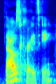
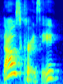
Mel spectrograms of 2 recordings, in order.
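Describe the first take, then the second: First: Said in the usual way. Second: "That was crazy" said higher, with "was" falling hard; stunned disbelief at the ending; excited repeat. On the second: Real, not acted. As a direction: exclaim it, amazed at the ending. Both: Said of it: "repeated with more force".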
